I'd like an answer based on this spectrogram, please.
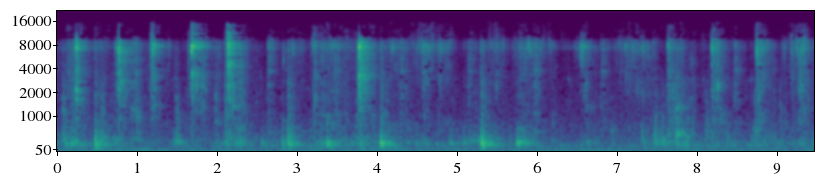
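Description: Close-miked wet eating sounds of rice and chicken curry eaten by hand: irregular sticky smacks and squelches, about two or three a second.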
